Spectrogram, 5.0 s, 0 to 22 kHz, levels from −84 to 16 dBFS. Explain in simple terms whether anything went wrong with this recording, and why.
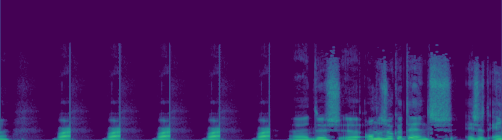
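The player or stream likely stalled and kept replaying its last half-second, a broken-record loop: from 0.70 to 2.69 s the speech repeats four times, replacing what should have played.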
